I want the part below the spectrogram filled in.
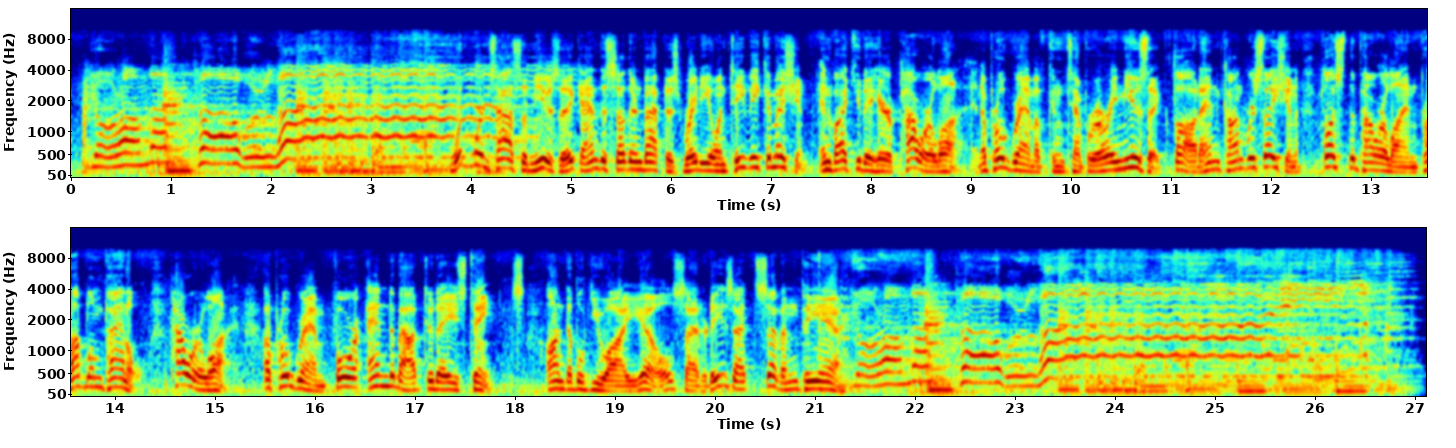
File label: Promo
